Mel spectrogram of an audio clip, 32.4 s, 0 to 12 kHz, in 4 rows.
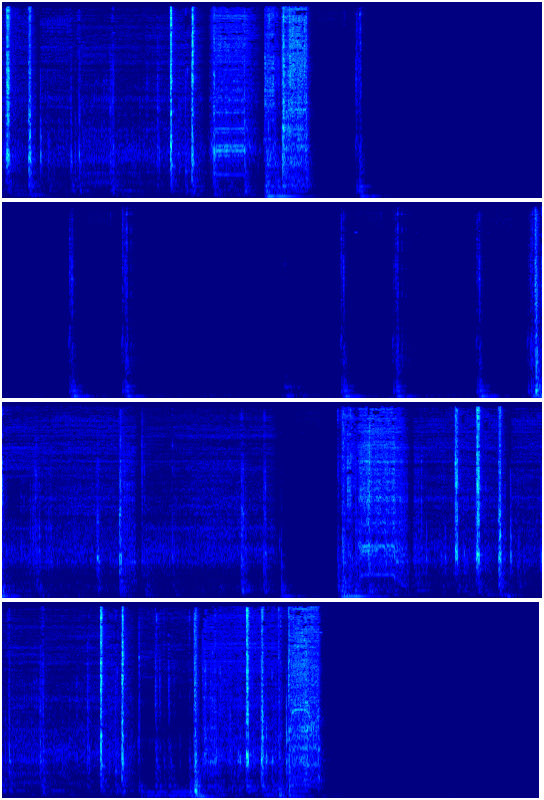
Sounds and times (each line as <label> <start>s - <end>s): printer inkjet calibrating 0.0s - 4.7s
printer inkjet calibrating 16.2s - 20.4s
printer inkjet calibrating 21.3s - 29.2s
